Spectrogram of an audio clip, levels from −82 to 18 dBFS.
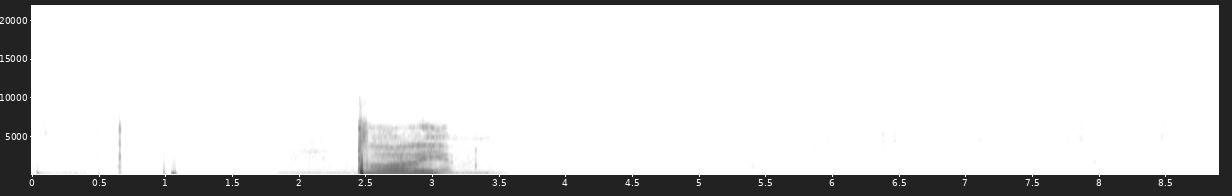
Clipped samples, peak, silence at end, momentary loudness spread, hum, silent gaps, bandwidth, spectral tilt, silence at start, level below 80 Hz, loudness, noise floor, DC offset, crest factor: under 0.1%; -2 dBFS; 5.8 s; 12 LU; none; none; 7.6 kHz; -7 dB/octave; 2.45 s; -52 dBFS; -25 LUFS; under -90 dBFS; under 0.1%; 32 dB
